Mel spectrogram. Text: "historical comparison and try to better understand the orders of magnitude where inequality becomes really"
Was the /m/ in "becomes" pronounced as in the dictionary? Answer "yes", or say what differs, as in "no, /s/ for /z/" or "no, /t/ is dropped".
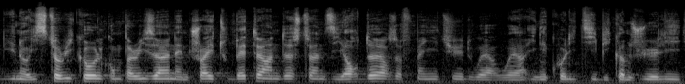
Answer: yes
